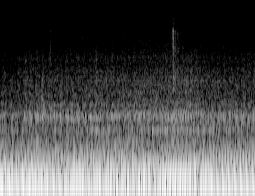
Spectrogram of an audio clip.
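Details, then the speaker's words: Van on a chilly morning after the exhaust pipe fell off: a loud, deep, blatty rumble at idle, far louder than normal, like a badly done hot rod exhaust. Exhaust leak from the detached pipe. "I'm just putting it in my mind that it sounds like a horribly done exhaust on a hot rod."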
